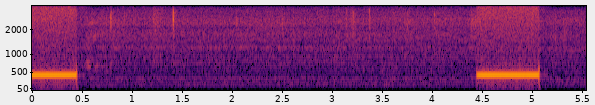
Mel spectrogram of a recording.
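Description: A telephone tone signal: two loud, steady electronic beeps of the same pitch, about half a second each, spaced roughly four seconds apart with faint hiss in between.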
